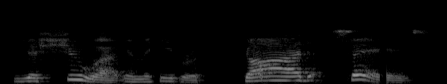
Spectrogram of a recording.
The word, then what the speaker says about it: Yeshua: Jesus is simply the Greek version of Joshua, and Joshua is not pronounced Joshua. That's how we put it into the English. It's actually Yeshua.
